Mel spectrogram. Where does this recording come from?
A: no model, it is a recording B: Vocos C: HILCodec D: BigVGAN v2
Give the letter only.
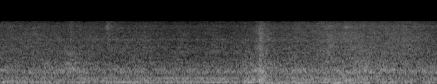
A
